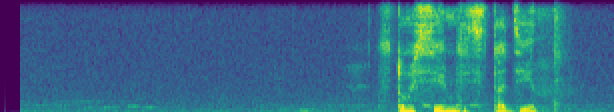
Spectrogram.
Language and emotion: Russian, neutral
